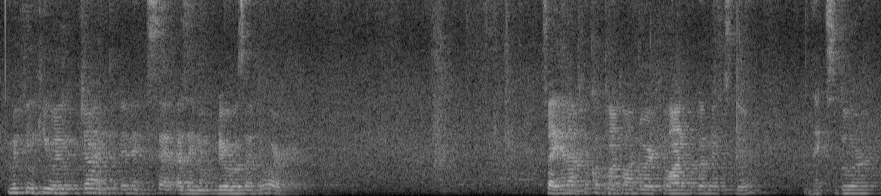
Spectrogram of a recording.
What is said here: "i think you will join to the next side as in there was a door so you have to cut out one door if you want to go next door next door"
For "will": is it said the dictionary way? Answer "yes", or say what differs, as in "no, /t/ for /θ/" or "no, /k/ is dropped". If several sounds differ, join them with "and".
no, /n/ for /l/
